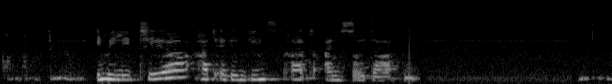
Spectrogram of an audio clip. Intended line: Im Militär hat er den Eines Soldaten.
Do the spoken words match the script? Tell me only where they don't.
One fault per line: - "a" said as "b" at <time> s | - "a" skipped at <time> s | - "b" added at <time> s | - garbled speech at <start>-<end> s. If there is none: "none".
- "Dienstgrad" added at 2.5 s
